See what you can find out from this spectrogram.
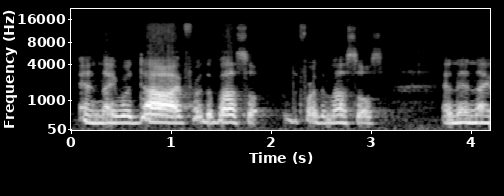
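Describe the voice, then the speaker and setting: A woman speaks with a southern Indiana accent. Her pitch is medium and her pace moderate. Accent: southern Indiana rural American. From southern Indiana, USA. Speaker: local historian and author; retired nurse. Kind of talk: storytelling talk to an audience.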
